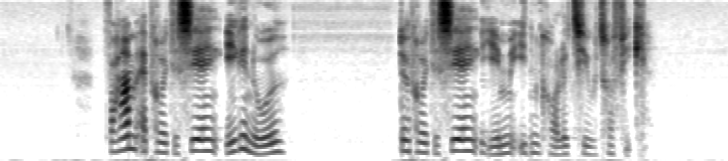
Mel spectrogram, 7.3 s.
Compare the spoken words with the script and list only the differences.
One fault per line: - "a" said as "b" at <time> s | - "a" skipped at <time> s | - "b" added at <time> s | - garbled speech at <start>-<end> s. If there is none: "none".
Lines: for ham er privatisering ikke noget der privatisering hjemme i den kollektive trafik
none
